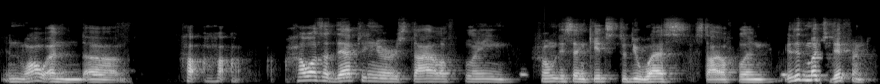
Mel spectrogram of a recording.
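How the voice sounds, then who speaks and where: A man's voice: mid-range voice, a little slow, reverberant, rough recording. A Brazilian man whose first language is Portuguese, hosting an online interview in a hesitant, word-repeating way. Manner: hesitant, repeats words while searching for phrasing. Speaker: interview host.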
